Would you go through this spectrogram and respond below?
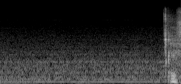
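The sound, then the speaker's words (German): Computer cooling fans whir steadily, a constant airy hiss over a low hum that holds level throughout, broken only by a brief louder burst right at the end. “Es ist mein Rechner, Sind der laut rauscht. Nee, Moment, jetzt höre ich tatsächlich, äh, du meinst von den Lüftern.”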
